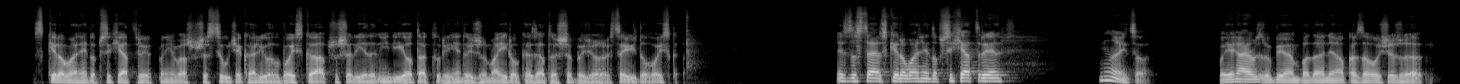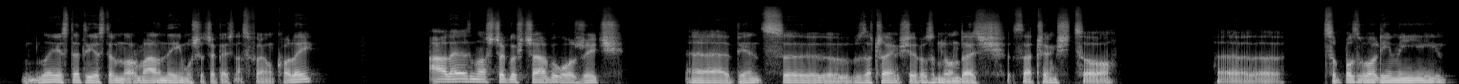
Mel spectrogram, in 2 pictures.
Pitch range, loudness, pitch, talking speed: 80-105 Hz, -19 LUFS, 90 Hz, 140 wpm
